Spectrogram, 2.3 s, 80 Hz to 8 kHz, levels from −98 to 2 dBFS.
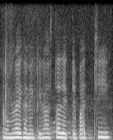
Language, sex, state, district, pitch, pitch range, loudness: Bengali, female, West Bengal, Cooch Behar, 240 Hz, 230-255 Hz, -13 LUFS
